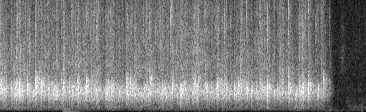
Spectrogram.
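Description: Audience applauding, a dense even clapping that cuts off suddenly near the end.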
